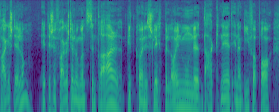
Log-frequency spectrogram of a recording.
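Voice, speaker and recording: A man's fairly low voice at a moderate pace, with lively intonation, very even loudness and hardly any pauses, in a dry, close sound with no echo over a silent background, very cleanly recorded. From Austria, Carinthia. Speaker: development aid worker and fundraiser. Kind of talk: interview.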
